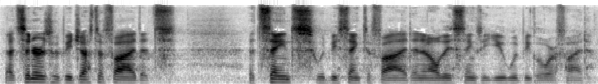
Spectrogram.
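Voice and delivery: soft, low-key closing prayer; hushed pastor's prayer voice. Acted. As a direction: pray it gently to God. Closing prayer before sermon.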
